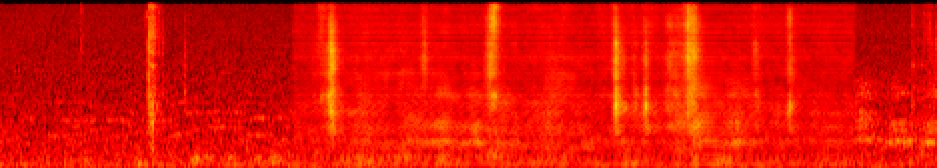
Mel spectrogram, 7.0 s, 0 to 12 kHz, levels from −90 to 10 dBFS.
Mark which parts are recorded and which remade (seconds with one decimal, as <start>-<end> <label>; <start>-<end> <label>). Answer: 0.0-2.2 recorded; 2.2-6.4 remade; 6.4-7.0 recorded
